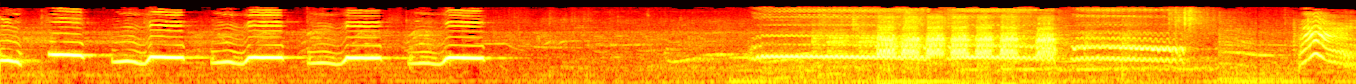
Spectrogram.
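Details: Male laughingthrush singing and dancing in cold weather, with female calls to excite newly caught birds: a string of dipping whistled notes about two per second, a pause, then a harsher, chattering burst with rising whistles.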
